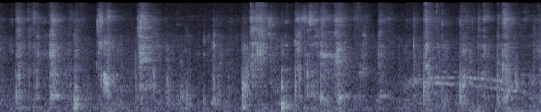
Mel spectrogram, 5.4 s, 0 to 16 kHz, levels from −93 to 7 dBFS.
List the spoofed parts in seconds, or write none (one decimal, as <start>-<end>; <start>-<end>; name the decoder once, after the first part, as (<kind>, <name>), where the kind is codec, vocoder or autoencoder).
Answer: none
